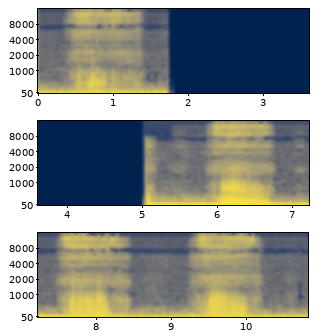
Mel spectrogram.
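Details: Baby snoring: repeated soft, snorting snores with each breath, about three close together after a short gap, over steady low background hum.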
